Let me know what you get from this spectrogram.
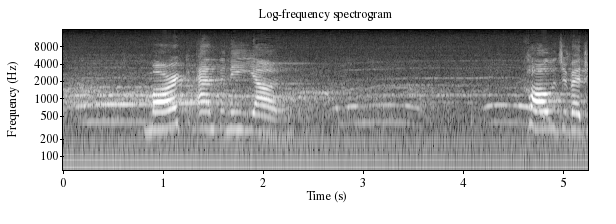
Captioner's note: applause; applause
